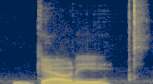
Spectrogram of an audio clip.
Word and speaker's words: Gowdy: Might have heard of one of them, Miss Gabby Gowdy, coming on the show. Is that how you pronounce that?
